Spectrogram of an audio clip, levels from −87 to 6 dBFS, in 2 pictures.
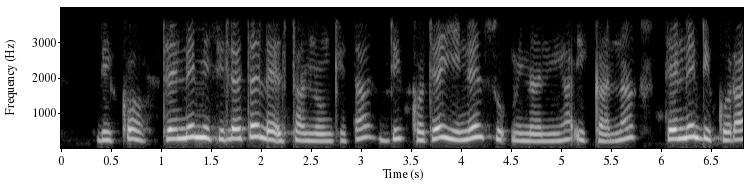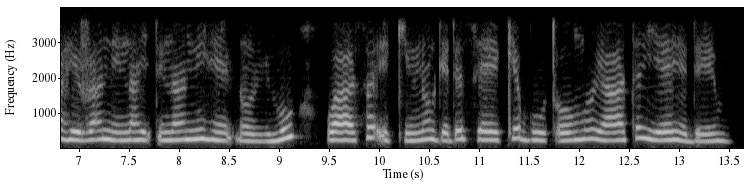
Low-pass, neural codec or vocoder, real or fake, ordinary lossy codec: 3.6 kHz; codec, 16 kHz, 4 kbps, FunCodec, trained on LibriTTS, 50 frames a second; fake; Opus, 64 kbps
